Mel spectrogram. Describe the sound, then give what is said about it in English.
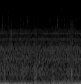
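Light drizzling rain falls at night in a steady, soft hiss with faint scattered patter, quiet and even throughout, with no voices. “It's nighttime. It's a little rainy. It's a drizzle in the air.”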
